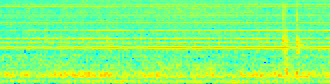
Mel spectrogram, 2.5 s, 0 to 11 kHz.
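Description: Stallion pellet extruder's NEMA 34 stepper motor turning the screw at 45 RPM, a steady whine with several high, constant tones over a mechanical hum. It is pressing molten PLA against a bolt held on a scale, building force under load.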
